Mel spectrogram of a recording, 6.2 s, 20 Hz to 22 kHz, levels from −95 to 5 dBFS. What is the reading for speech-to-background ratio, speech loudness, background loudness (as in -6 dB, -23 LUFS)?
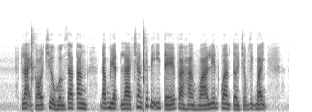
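8.5 dB, -26.0 LUFS, -34.5 LUFS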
